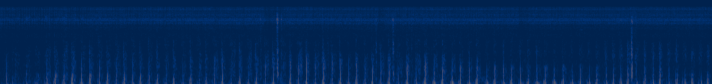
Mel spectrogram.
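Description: Faint, rapid rhythmic rubbing and tapping, about nine or ten strokes a second, of a stylus or fingertip scrubbing back and forth across a tablet's touchscreen, with a few sharper ticks among them.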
